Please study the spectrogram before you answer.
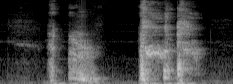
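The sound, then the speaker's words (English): A person coughs a few times in two clusters, harsh and rough, with a short pause between the bursts. “I apologize for this cough.”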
